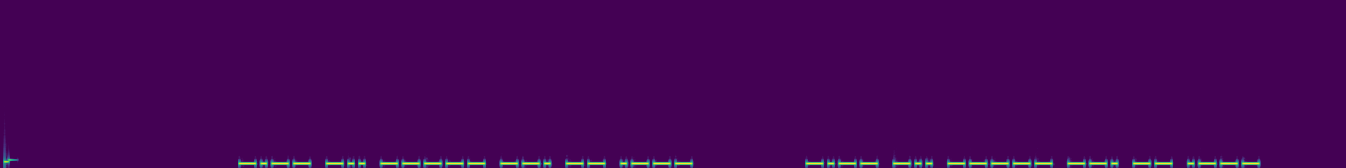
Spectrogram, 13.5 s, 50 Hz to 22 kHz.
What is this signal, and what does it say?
Morse code, heard as a keyed tone, about 22 wpm, 700 Hz. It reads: YD0GMJ YD0GMJ
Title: DXCC-100 Call Signs - 6 Characters - Repeated 2x - 22wpm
